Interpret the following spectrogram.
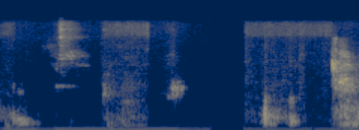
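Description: Near silence, broken by a few faint, brief soft sounds.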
